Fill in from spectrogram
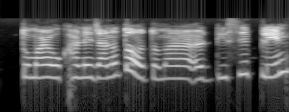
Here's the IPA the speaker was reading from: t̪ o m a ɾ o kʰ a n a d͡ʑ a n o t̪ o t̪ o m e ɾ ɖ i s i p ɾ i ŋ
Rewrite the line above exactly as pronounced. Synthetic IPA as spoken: t̪ o m a ɾ o kʰ a n e d͡ʑ a n o t̪ o t̪ o m a ɾ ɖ i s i p l i n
